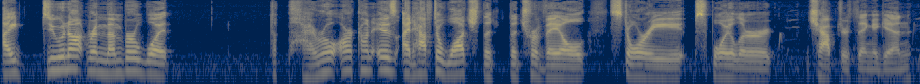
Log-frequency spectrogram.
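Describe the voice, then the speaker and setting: A man's voice: a little high, fairly even intonation, unhurried, clear, resonant tone, dry recording. Male game streamer, casual commentary, rambling, thinking aloud. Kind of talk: casual live reaction commentary.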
